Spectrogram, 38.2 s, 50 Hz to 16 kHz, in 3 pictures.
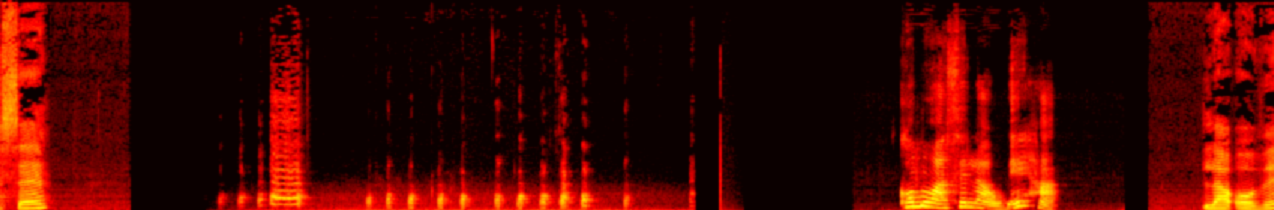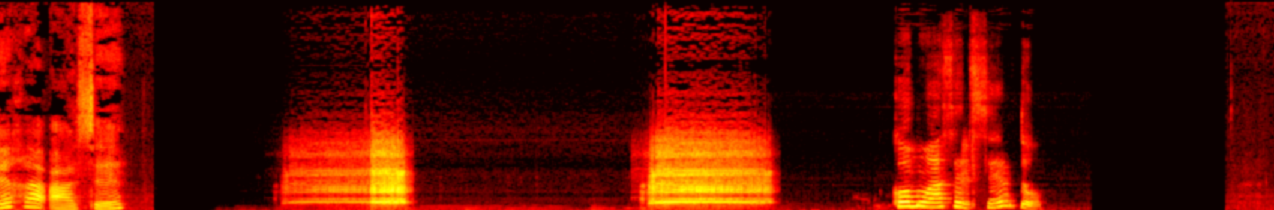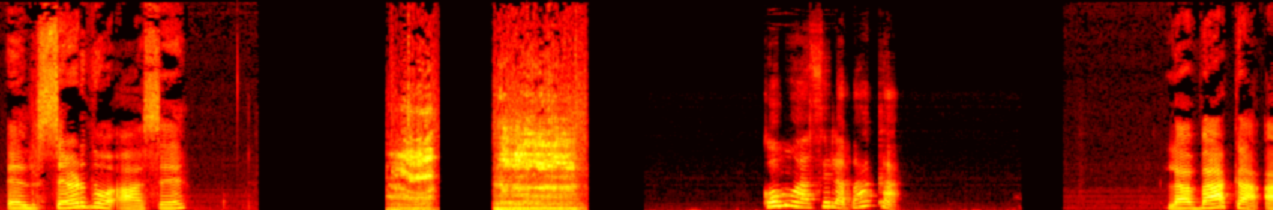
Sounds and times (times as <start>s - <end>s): Speech: 0.0s - 0.5s, 9.0s - 10.6s, 12.0s - 14.0s, 21.7s - 23.2s, 25.6s - 27.4s, 33.1s - 34.5s, 37.1s - 38.2s.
